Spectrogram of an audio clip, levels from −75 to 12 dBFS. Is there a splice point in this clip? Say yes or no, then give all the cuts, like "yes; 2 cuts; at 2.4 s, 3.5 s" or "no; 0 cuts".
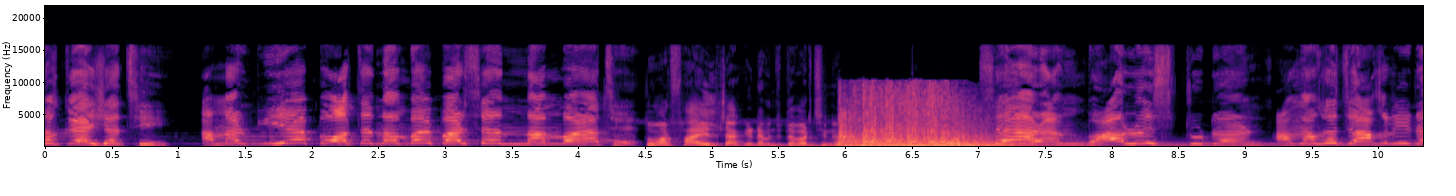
yes; 1 cut; at 4.4 s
